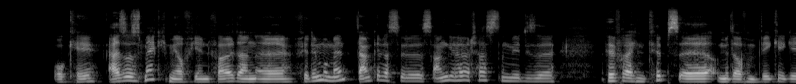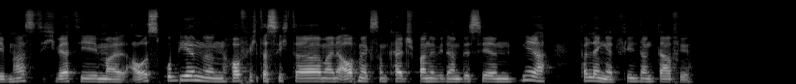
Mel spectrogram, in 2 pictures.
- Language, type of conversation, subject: German, advice, Wie raubt dir ständiges Multitasking Produktivität und innere Ruhe?
- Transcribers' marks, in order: none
